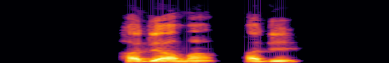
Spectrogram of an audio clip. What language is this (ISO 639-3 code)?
tur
